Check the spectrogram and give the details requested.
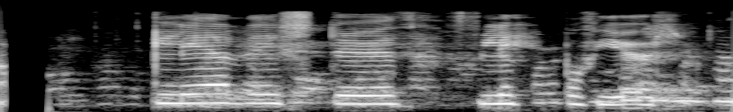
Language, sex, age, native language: Icelandic, female, 10, Icelandic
